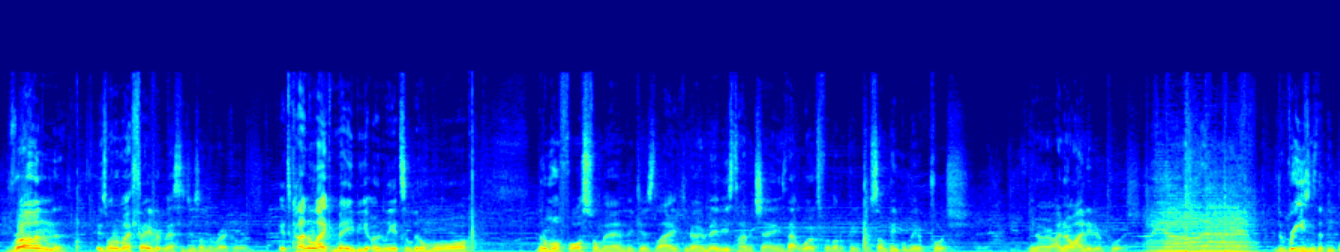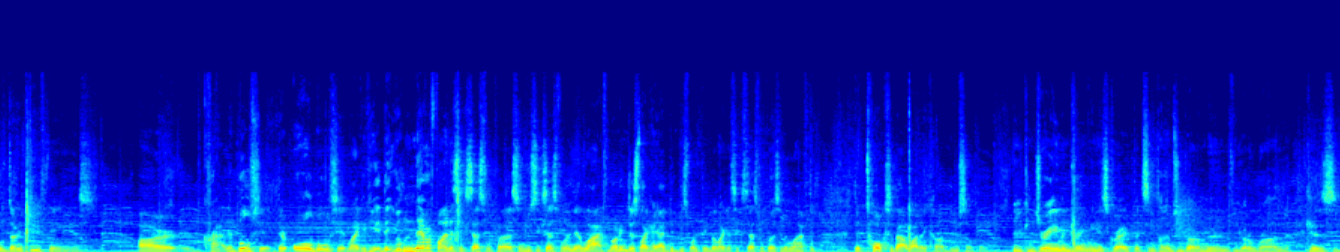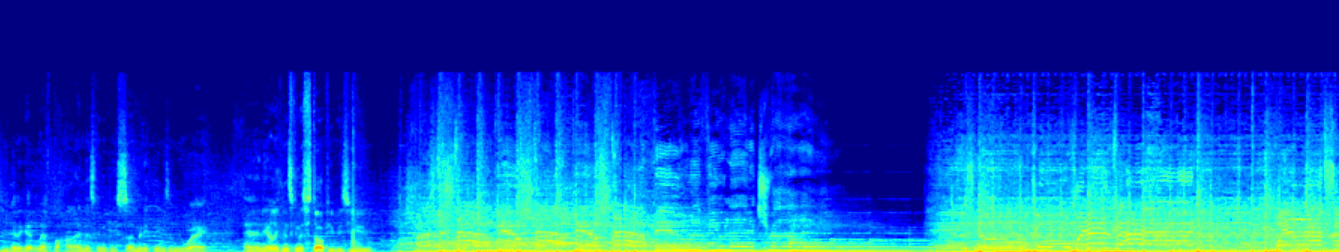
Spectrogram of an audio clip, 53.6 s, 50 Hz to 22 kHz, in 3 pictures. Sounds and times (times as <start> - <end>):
Speech: 0.0 - 6.3, 7.1 - 12.9, 13.7 - 15.2, 17.0 - 40.7
Music: 0.0 - 53.5.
